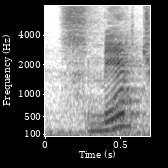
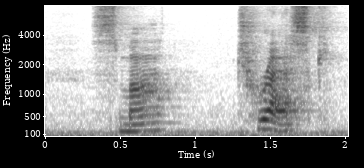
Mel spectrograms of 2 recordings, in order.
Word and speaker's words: Smatresk: that guy's last name my least favorites rhymes with mattress uh and of course people like to add syllables to my name so it's variously been mispronounced pronounced smates smes is the proper pronunciation and I'm going to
